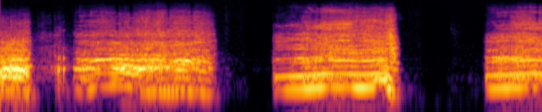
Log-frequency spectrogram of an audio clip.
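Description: Polar bear calling in a series of about four long, low, rough calls, each a second or so, with short pauses between them.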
